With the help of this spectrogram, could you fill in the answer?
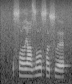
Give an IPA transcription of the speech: sˤ y j e zˤ y sˤ ø sʷ œ

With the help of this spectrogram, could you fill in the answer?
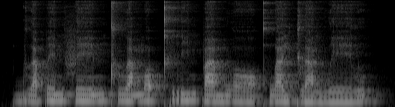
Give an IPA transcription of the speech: b ɯ˩˦ a̯ p e˧ n f eː˦˥ m tʰ u˧ a̯ m ɔ˥˩ ʔ kʰ r i˥˩ n p a˦˥ m w ɔː˨˩ kʰ w a˧ j k l a˨˩ ŋ w eː˩˦ l u˥˩ k̚

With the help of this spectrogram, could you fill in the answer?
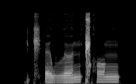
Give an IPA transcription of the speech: t͡ʃʼ ɛ w l œ n ǁʰ ɔ ŋ

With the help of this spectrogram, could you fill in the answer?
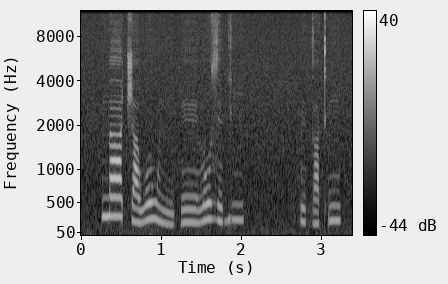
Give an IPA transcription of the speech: n aː˦ t͡ʃ a˨ w o˦ w ĩ˨ | eː˨ l o˦ z ɪ˨˦ ɡ i˦ | k͡p ɪ˨ ɡ a˨ kʼ ĩ˦

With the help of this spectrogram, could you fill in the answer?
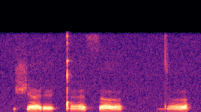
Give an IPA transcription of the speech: ʃ æ˥˧ ɾ ɛ˧˩ ǃ æ˨˥ θ ɐ˥˧ | d ɐ˨˥

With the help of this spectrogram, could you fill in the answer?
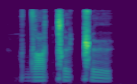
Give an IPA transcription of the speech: dˤ ɨ ǀ ɨ ǁ ʉ

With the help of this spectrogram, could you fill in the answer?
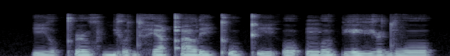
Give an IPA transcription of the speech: i˧˩˧ o̯ kʼ ə˞˧ xʷ bʲ o˧˩˧ d h e˧ qʼ ə˧ o̯ ɾ i˧ kʼ u˧ kʼ i˩˧˩ ʔ o˨˥ ʔ ŋʷ ə˧ o̯ pʲ e˩˧˩ vʲ ə˞˧ d v o˧

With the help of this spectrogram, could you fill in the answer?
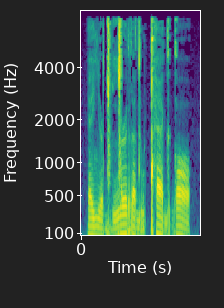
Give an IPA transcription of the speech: ɛ˧ ʎ ə˞˨ ɡ͡ǀ u˨ ŋ͡ǀ ə˞˧ r ʌ˨ d ṵ˨˦ ǃʰ æ˦˨ ɡ ə˦ ɡ ɔ˦˨

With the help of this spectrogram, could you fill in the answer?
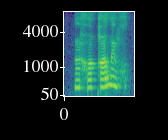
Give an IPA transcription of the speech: ə̃ h o q ə w ẽ xʷ

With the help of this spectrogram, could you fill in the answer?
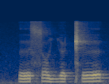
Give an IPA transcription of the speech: ə s ɔ ʎ œ ǁ ə

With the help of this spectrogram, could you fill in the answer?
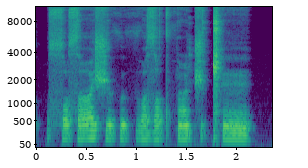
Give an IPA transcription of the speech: sˤ ʊ sˤ æ ʃ ə θ ʊ θ ð ə zˤ ɪ tˤ θ ɑ̃ t͡ʃ ʌ ǁʰ ɛ̃

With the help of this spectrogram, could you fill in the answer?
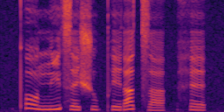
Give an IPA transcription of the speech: pʰ ɔ˦˨ n ĩ˨˦ s ɛ˨ ʃ u˨ pʰ e˨ ɾ a˦ t͡s a˨ | h ɛ˨

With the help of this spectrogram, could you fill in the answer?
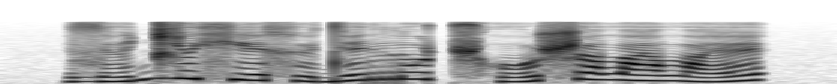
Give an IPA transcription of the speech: z ɘ˩˥ d͡ʑ ə˥ xʲ ɛ˧ x ʏ˩ d e˥ r o˥ ʈ͡ʂʰ o˩˥ ʂ ə˥ lˠ ɛ˧ lˠ ɛ˩˥

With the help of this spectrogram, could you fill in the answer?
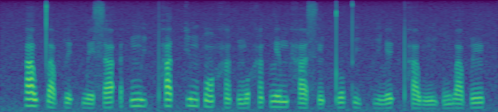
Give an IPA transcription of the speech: a˥˧ w t̪ a˨˩ p e˨ ʔ p w e˨˩ s a˦ ʔ | m i˦ ʔ pʰ a˦ t̚ k i˥˧ m p ɔ̃˧ h ã˨ t̚ m o˧ h ã˦ t̚ l e˧ m h a˨˩ s ẽ˨ k̚ t̪ o˥˧ t̪ i˨ ʔ p i˨˩ l e˦ ʔ pʰ a˨˩ w n̪ i˨ ʔ m w a˧ p ẽ˦

